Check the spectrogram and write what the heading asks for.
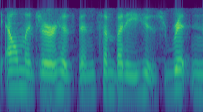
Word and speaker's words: Elmiger: Now, there's also in the listserv, and again, I couldn't find it because my computer was off, there's somebody named Elmiger, E-L-M-I-G-E-R, who speaks about tautodes. Are you familiar with him? – Say his name again. – E-L-M-I. G-E-R.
